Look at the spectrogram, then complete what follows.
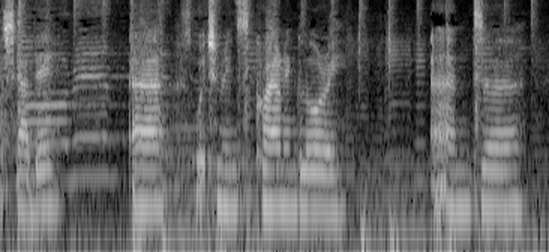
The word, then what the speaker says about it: Sade: My name is, my true Nigerian name, or the true Nigerian pronunciation, or as close as I can get to it, is Shade, which means crowning glory.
